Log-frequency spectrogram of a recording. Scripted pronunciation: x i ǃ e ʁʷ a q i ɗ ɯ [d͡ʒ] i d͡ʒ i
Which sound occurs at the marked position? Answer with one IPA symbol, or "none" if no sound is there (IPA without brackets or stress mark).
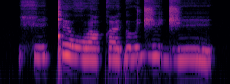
d͡ʒ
